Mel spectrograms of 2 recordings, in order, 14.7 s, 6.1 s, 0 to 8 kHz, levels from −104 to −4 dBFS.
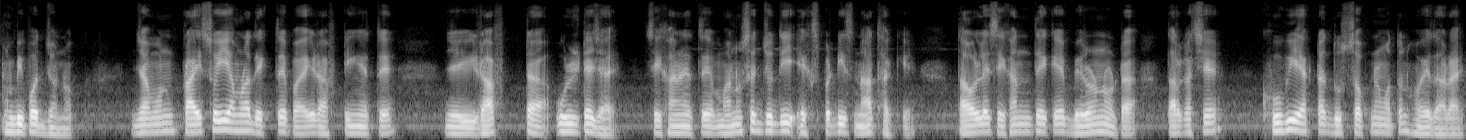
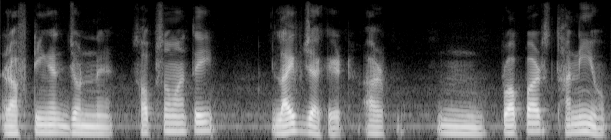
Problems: constant background noise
